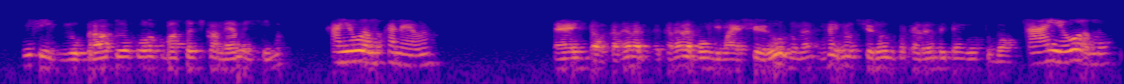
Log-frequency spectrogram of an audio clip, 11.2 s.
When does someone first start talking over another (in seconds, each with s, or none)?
none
